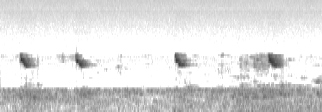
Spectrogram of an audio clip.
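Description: A bird calling four times in short, falling chirps a second or two apart, over a low rumble of background noise.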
